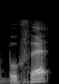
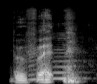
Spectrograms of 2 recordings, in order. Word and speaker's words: buffet: all you can eat a bouet buet the tea is silent buffet buffet the tea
